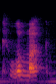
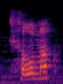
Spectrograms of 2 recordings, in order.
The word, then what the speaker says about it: Tillamook: It all begins with the place called Killamuk Rock. Now, it's not Killamuk, okay? It's Killamuk. Although it's spelled Tillamook, okay? It is pronounced Killamuk.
